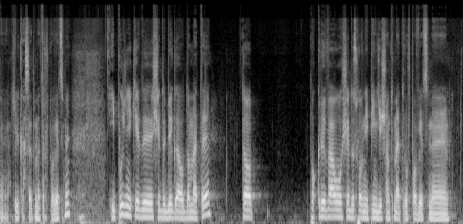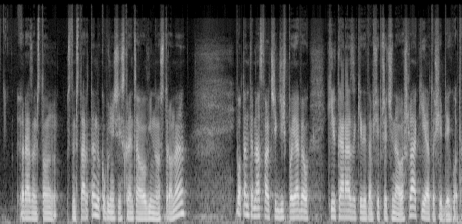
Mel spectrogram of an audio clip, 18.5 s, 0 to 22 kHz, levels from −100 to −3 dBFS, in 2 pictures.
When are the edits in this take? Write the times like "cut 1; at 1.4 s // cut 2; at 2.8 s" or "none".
cut 1; at 14.0 s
